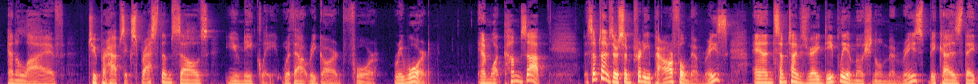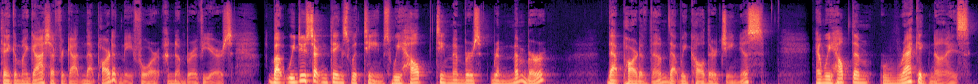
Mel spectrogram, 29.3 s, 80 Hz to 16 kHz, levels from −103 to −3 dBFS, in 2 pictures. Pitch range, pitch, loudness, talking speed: 90-130 Hz, 105 Hz, -20 LUFS, 145 wpm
